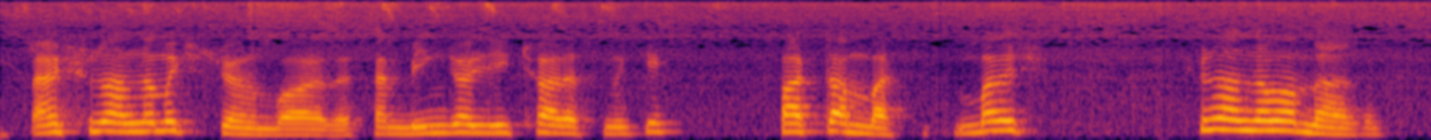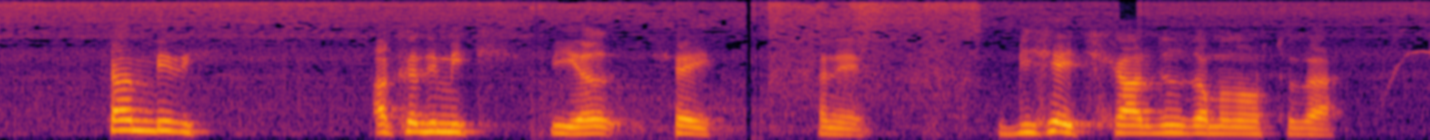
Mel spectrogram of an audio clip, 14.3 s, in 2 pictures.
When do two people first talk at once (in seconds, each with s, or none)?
none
